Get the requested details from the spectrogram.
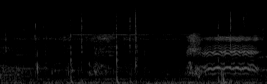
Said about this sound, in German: Okay, ich bin gleich beim Stall wieder. Ja, und das sind ganz viele hässliche Ziegen.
